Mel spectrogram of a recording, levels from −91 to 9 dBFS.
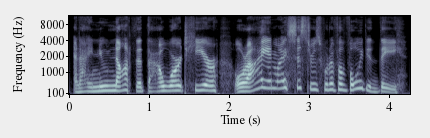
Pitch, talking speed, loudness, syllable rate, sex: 215 Hz, 240 wpm, -19 LUFS, 5.4 syllables/s, male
